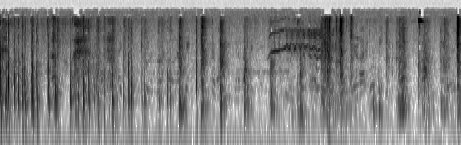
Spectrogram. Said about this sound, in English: reined up his horse in front of the Cattleman's Bank in Blue Mesa.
